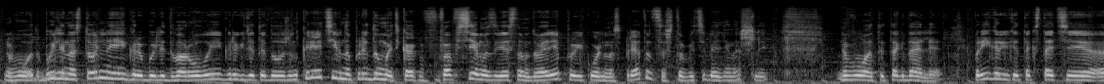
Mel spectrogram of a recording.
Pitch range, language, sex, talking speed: 170-210 Hz, Russian, female, 165 wpm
